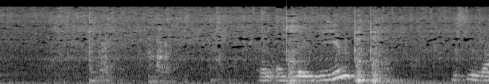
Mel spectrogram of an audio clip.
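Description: A spoon scrapes and clinks against a frying pan.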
